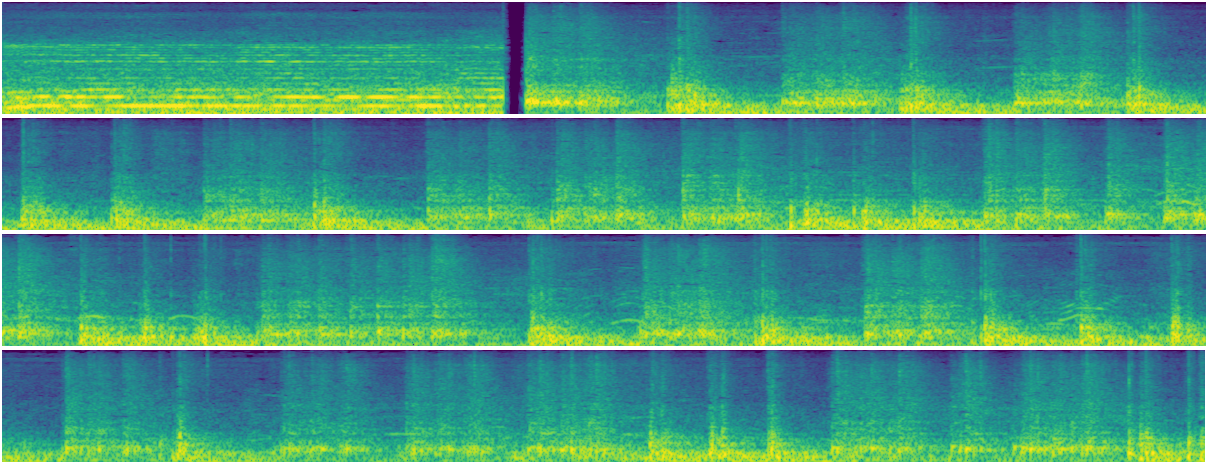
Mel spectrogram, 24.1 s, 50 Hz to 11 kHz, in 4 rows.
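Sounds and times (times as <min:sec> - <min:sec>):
large drums booming: 0:02.6 - 0:24.0
voices: 0:07.1 - 0:23.7.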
